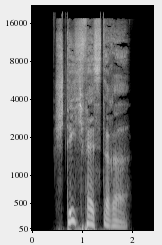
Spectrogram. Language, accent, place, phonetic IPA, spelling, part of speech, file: German, Germany, Berlin, [ˈʃtɪçˌfɛstəʁə], stichfestere, adjective, De-stichfestere.ogg
- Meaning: inflection of stichfest: 1. strong/mixed nominative/accusative feminine singular comparative degree 2. strong nominative/accusative plural comparative degree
